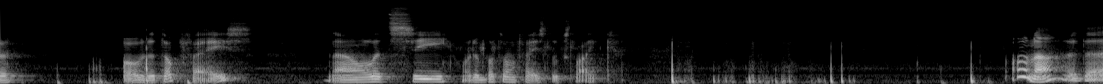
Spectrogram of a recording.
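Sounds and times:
circuit board handling rustle: 6.7 - 10.0
sharp clicks and taps: 6.7 - 10.1.

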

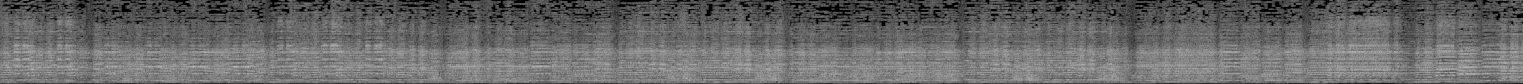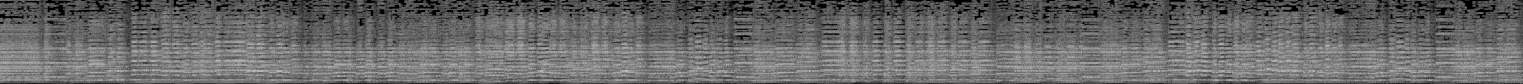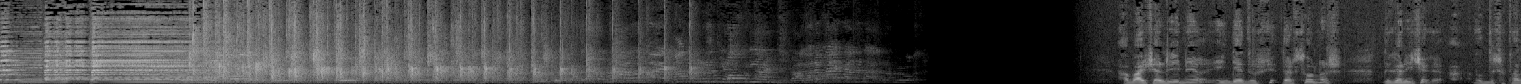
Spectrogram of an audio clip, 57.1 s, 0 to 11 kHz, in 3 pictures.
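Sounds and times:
accordion melody: 0.0 - 45.1, 52.0 - 57.0.

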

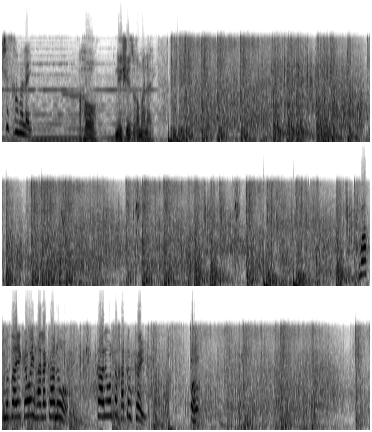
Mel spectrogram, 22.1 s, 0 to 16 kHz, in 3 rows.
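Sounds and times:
rifle gunfire: 3.3 - 22.0.

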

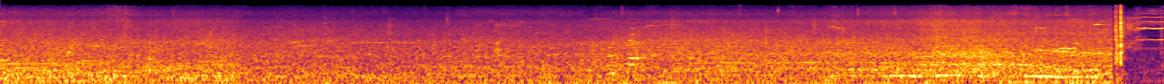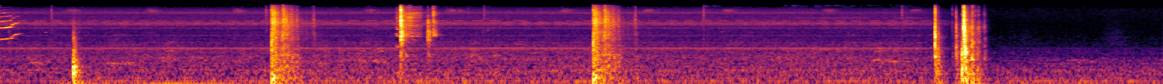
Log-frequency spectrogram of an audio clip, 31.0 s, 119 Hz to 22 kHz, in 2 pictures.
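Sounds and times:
low outdoor background rumble: 0.0 - 31.0.

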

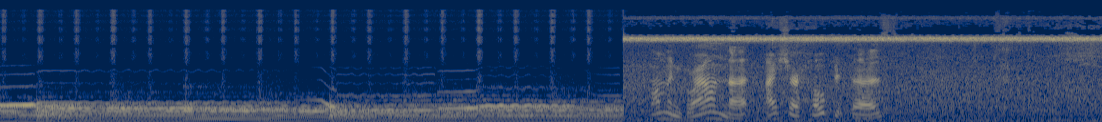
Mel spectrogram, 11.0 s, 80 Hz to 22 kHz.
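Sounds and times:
insects high-pitched drone: 6.2 - 11.0.

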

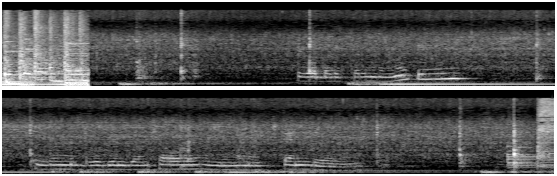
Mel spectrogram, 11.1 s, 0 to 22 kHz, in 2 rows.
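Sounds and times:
background music with beat: 0.0 - 1.6, 10.3 - 11.0
beef sizzling in frying pan: 0.9 - 11.0.

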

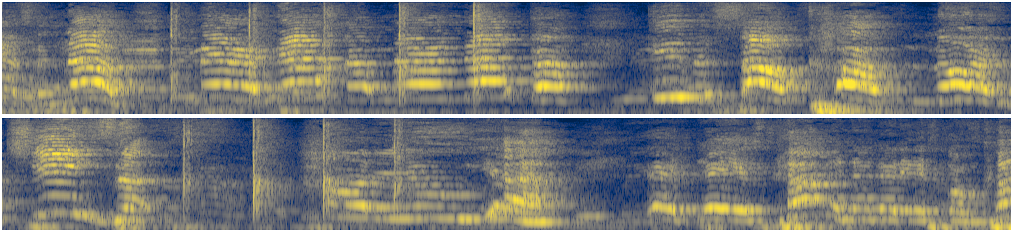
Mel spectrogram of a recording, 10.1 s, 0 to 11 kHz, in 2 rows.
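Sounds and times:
hand claps: 5.9 - 7.2.

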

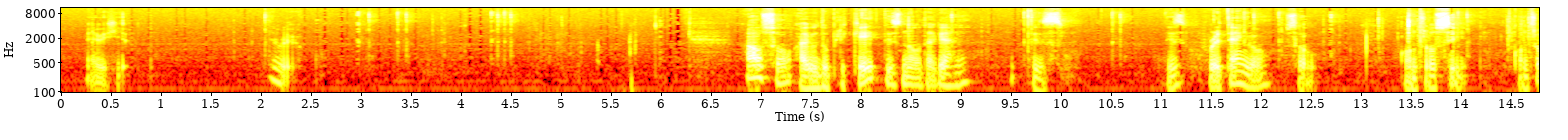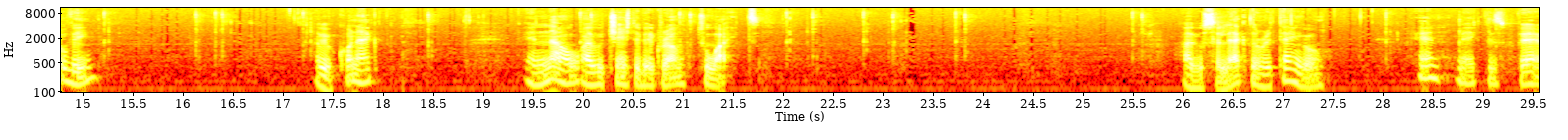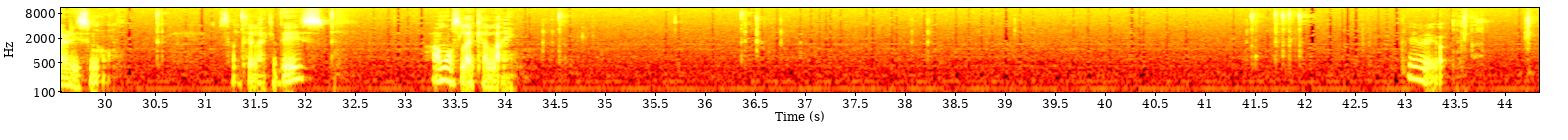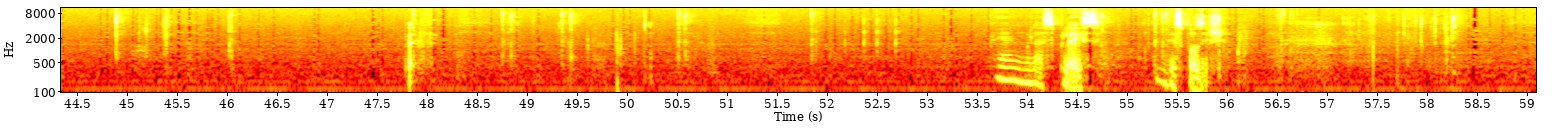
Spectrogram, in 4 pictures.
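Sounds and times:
low background hum: 0.0 - 59.0
computer mouse clicks: 2.9 - 4.6, 10.4 - 10.7, 11.7 - 15.4, 16.1 - 17.4, 18.2 - 18.6, 21.0 - 21.2, 22.0 - 24.0, 25.4 - 25.7, 27.7 - 28.2, 30.5 - 30.7, 34.3 - 34.9, 35.7 - 36.9, 38.0 - 38.4, 41.4 - 42.1, 43.5 - 46.2, 48.7 - 50.7, 51.8 - 52.8, 54.7 - 55.5.

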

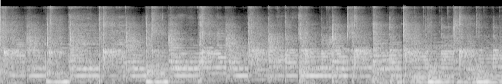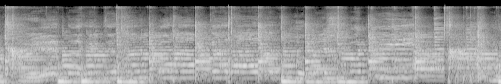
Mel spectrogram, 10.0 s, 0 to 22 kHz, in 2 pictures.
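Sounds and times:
tabla drumming: 0.0 - 10.0.

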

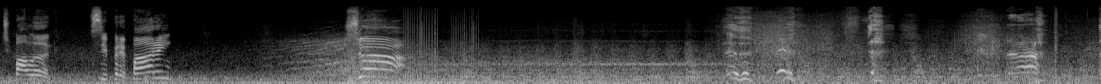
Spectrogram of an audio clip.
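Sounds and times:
steady rushing noise: 0.0 - 8.6.

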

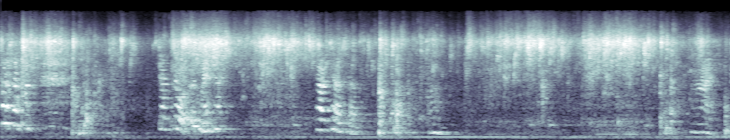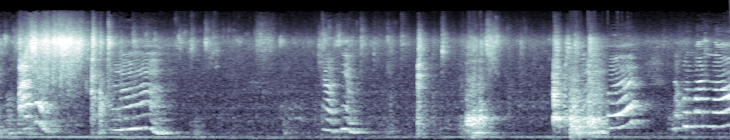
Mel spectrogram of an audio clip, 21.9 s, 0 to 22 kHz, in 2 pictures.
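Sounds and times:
water pouring and splashing: 0.0 - 12.8, 16.3 - 19.8.

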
